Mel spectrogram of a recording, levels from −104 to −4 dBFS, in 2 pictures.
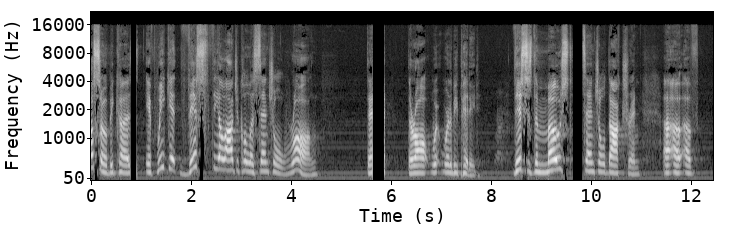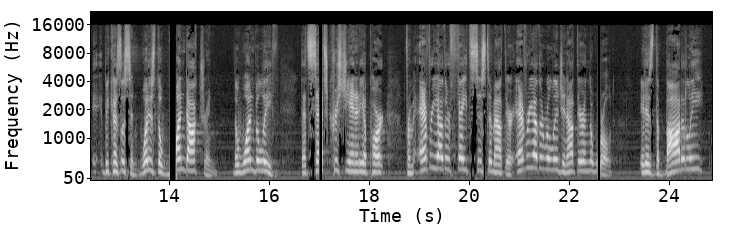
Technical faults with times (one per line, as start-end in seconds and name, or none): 0.79-0.93 Bluetooth dropout
5.63-5.89 Bluetooth dropout
9.64-9.85 Bluetooth dropout
14.01-14.16 Bluetooth dropout
17.00-17.09 Bluetooth dropout
22.57-22.65 Bluetooth dropout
